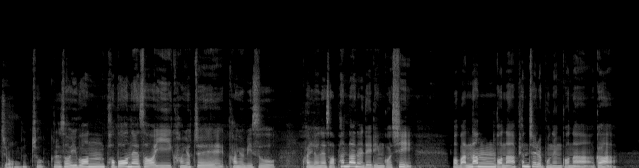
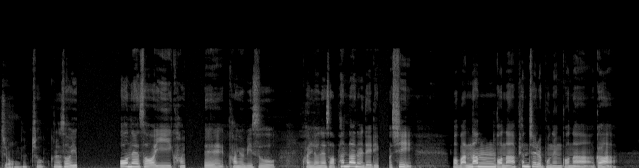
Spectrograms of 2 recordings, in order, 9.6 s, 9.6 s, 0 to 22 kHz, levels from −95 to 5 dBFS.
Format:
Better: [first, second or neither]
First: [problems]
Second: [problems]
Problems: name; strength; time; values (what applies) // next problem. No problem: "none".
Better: first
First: none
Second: audio cutting out; at 1 s for 0.5 s, at 3 s and at 5.5 s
